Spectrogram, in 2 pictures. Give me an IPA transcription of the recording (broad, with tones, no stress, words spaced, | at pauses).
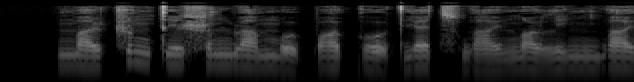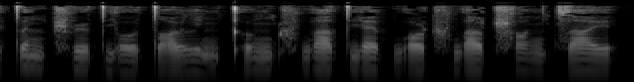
ma˨˦ɪ̯ʈ͡ʂʊ˥˨ŋ t̪i˥˨ʂə˦nɻä˨˦ mo̰˨˩ʊ̯pɑ˦ʊ̯ko̰˨˩ʊ̯t̪jɛ˦ t͡sʰwa˨˦ɪ̯n̪ɑ˧ʊ̯li˦ŋ mwa˦ɪ̯t̪ə˥˨n ʈ͡ʂʰɻ̩˥˨t̪jo˨˦ʊ̯t̪ɑ˨˦ʊ̯lḭ˨˩ŋ t̪ʰʊ˦ŋʈ͡ʂʰwä˦t̪jɛ˥˨ pwɔ˦ʈ͡ʂʰwä˥˨ʈ͡ʂʰɑ˥˨ŋ t͡sa˦ɪ̯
